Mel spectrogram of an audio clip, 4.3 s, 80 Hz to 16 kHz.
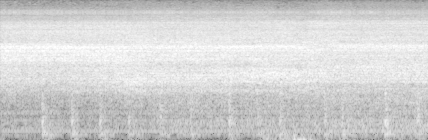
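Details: Budget air ride suspension on a 1964 Ford Falcon, with the bags venting to drop the car 2¼ in to 9¼ in. A strong, steady high hiss of escaping air holds with no change in pitch.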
